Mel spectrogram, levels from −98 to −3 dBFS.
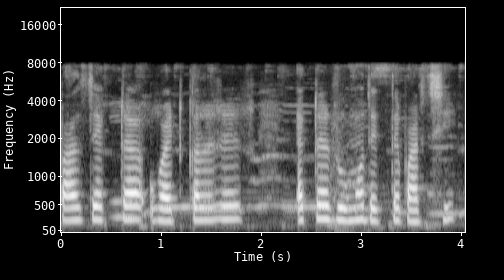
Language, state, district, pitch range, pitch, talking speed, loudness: Bengali, West Bengal, Alipurduar, 220-240 Hz, 230 Hz, 120 wpm, -16 LUFS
